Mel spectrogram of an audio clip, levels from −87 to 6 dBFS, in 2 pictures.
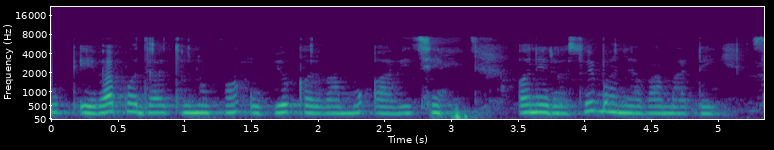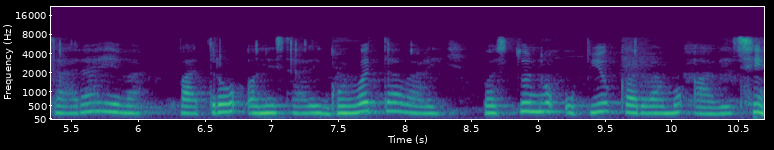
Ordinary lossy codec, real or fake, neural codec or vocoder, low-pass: none; real; none; 7.2 kHz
